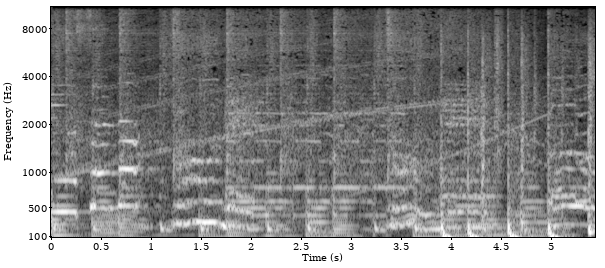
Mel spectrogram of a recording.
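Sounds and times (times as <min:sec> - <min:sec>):
Hindi ringtone: 0:00.1 - 0:05.3.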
